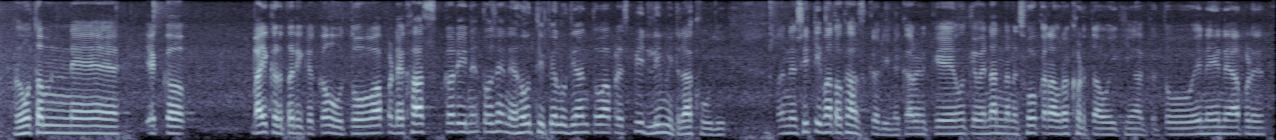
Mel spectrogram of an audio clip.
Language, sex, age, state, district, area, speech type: Gujarati, male, 18-30, Gujarat, Rajkot, urban, spontaneous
